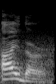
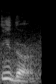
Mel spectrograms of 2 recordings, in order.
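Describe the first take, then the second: First: The word begins with an 'eye' sound. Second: The word begins with an 'ee' sound. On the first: "আমেরিকানরা উচ্চারণ করে তখন হবে আইদার" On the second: "ব্রিটিশরা উচ্চারণ করে তখন বলে তারা ইদার"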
